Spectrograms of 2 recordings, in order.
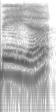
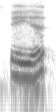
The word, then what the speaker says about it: beta: So it's alpha and beta. I was about to say bet, but it's beta.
